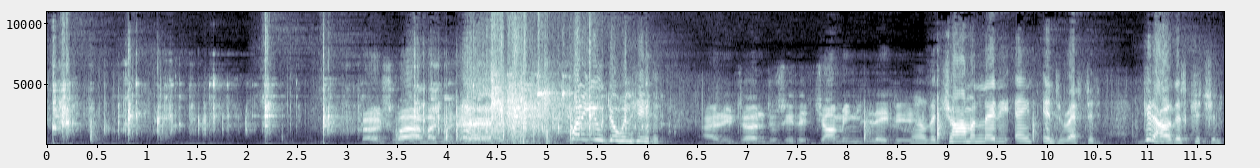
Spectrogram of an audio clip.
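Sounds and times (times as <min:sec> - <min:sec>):
dirty dishes clinking as a stack of plates and cups is carried: 0:00.0 - 0:06.3
speech: 0:03.2 - 0:11.7.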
